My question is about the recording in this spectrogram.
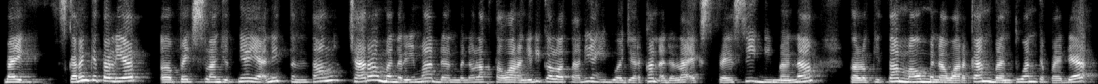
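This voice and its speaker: Patiently repeating English phrases and explaining them, an Indonesian-accented woman from Indonesia leads an online lesson by video call at home. She talks fairly quickly in a slightly high voice with a fairly bright tone.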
